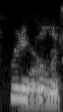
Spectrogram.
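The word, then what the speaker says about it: ruficollis: I believe it's, I'm pronouncing it right, it's a Ruticollis. Ruticollis, yeah.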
